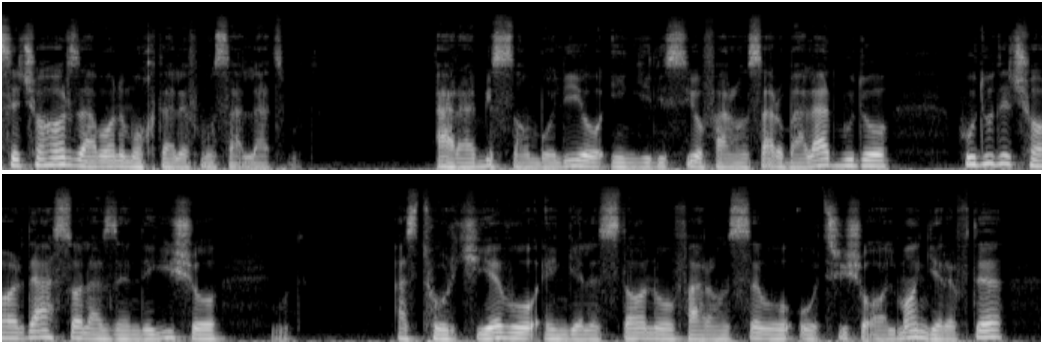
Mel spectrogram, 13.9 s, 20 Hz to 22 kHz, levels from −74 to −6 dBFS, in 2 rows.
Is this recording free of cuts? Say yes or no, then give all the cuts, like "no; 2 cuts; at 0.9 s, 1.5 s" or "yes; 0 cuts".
no; 2 cuts; at 3.3 s, 8.7 s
